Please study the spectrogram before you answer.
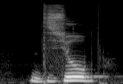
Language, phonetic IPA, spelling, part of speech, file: Ukrainian, [d͡zʲɔb], дзьоб, noun, Uk-дзьоб.ogg
- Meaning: beak, bill (of a bird)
